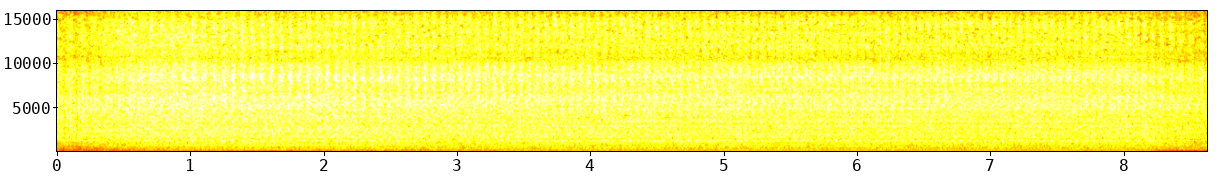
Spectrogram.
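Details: Dodge Dart Swinger (A-body Mopar survivor) with 225 Slant Six and single-barrel Holley, revival start from key after sitting: catches and settles into steady low idle under heavy hiss, no knock or miss; pulling clean gas from tank, fuel line good.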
